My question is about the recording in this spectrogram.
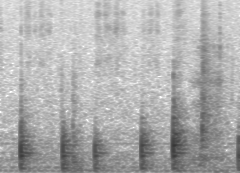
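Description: Marker writing on a whiteboard: about five short, faint strokes as a number is written.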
